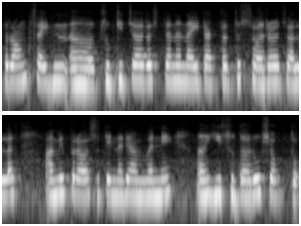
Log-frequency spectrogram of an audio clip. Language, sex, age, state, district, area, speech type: Marathi, female, 18-30, Maharashtra, Aurangabad, rural, spontaneous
